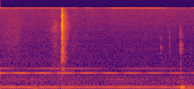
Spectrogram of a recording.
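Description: A single sustained note held in a TV drama's background music: a quiet, steady ringing tone, with a faint click a little under a second in.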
